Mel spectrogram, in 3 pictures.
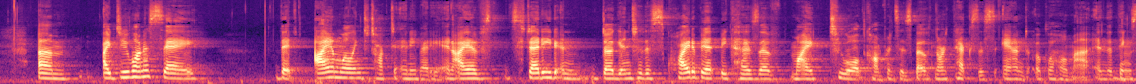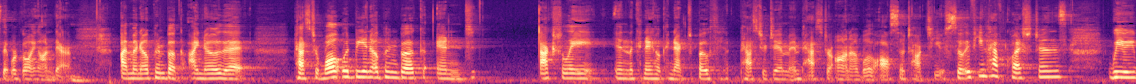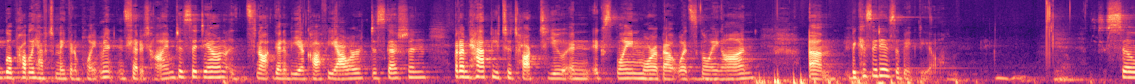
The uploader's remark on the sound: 10am Worship. Audio of our worship service on 6/25/23. Streamed live on video from our campus in Westlake Village, CA.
